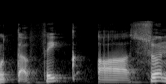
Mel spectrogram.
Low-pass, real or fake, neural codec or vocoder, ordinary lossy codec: none; real; none; none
